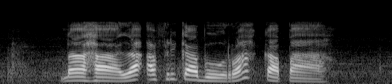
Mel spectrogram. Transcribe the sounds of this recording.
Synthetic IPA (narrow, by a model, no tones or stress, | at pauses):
naɦajaʔafrikaboɾwahkapa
